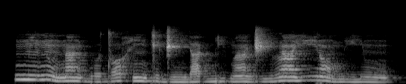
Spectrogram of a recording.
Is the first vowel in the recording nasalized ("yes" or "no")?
yes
